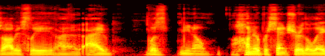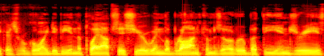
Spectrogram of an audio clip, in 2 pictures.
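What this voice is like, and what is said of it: Dejected, downcast voice. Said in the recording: “You could hear the dejection in my voice.”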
